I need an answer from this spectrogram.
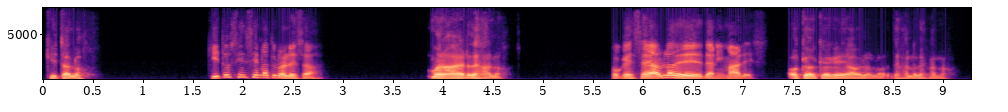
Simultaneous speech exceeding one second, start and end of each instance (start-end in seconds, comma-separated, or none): none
